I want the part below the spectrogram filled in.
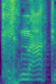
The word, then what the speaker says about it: knock: As my mother used to say, they used to my father, you're a carpenter, you knock nails for a living. She knock is K-N-O-C-K. She would pronounce the K. You knock nails for a living.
